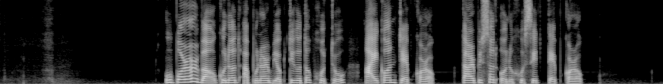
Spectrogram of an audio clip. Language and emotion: Assamese, neutral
